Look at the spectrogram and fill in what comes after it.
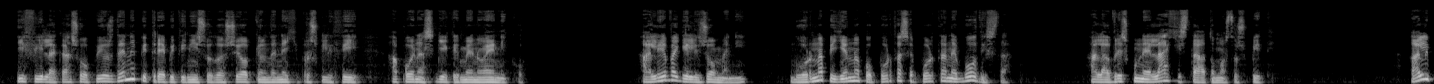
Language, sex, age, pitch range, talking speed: Greek, male, 30-49, 110-135 Hz, 140 wpm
